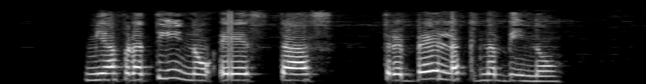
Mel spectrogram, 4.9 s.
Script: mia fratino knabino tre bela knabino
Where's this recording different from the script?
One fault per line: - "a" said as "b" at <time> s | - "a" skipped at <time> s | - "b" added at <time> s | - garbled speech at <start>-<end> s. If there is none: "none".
- "knabino" said as "estas" at 1.7 s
